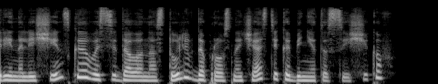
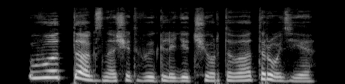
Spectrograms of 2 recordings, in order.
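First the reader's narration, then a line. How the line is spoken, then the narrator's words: Too calm. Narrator (Russian): Слишком спокойно сказал господин Орловский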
